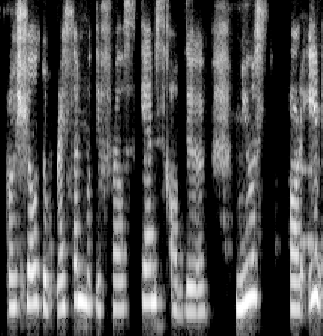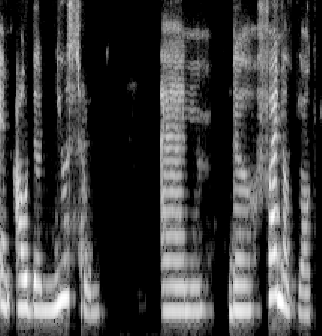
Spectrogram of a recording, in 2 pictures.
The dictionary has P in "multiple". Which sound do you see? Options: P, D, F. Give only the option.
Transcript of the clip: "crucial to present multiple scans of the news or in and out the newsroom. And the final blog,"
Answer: F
